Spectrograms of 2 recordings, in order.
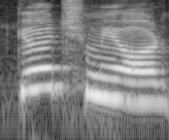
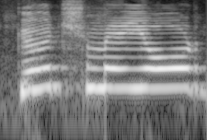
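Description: First: The vowel before -yor is an ü. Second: The vowel before -yor is an e. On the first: The speaker calls it right. "E, ü'ye dönüştü" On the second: The speaker calls it wrong. "Göçmüyor demedim ben"

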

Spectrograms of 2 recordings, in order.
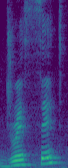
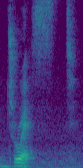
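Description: First: The word ends in an extra 'ed' syllable. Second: The word ends in a plain t sound. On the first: The speaker calls it wrong. "Not dressed. ... it's not pronounced ed" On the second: The speaker calls it right. "It's pronounced t"

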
